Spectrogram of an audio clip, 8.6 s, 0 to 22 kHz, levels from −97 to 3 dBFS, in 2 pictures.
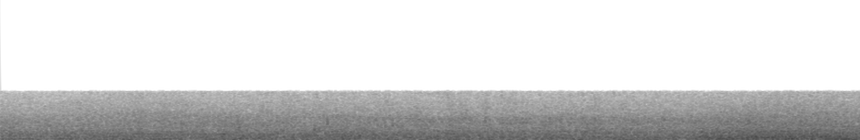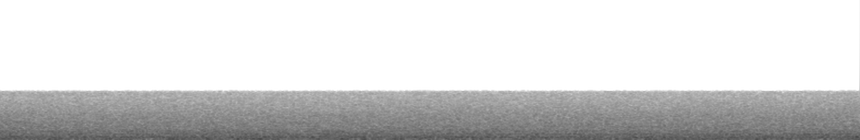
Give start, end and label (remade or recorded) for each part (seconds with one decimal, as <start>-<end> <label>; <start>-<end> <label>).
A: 0.0-0.4 recorded; 0.4-1.2 remade; 1.2-8.6 recorded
